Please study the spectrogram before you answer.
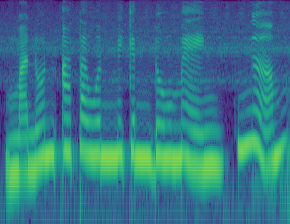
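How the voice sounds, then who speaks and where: A woman's voice: sits high, takes it slowly. A woman playing a blunt, teasing, childless village wife in an Ilocano radio drama comedy, with an Ilocano accent. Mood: plaintive.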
